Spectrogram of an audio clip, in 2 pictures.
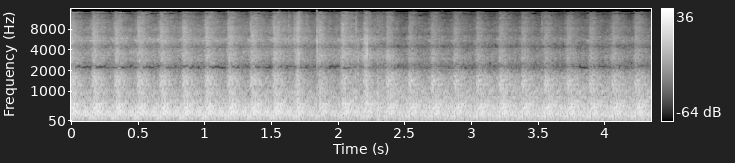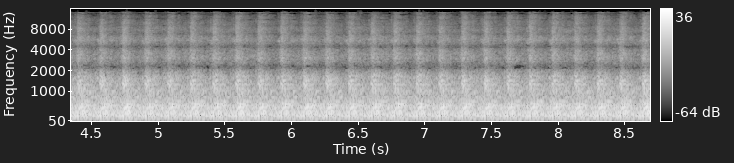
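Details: Electrolux LTE12 washing machine during a suspension test: a fast, even rattle of about three knocks a second holds steady through the spin, suggesting something loose in the tub suspension.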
